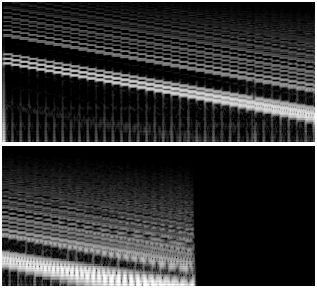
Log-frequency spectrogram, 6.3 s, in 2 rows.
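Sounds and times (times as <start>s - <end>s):
MOS 6581R3 SID sound chip music: 0.0s - 5.1s.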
